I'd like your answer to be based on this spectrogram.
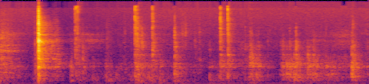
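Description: A bolt is tightened while a custom wrapped car bumper is fitted, with a sharp metallic clack followed by scattered ratcheting clicks and light tool knocks at close range.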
